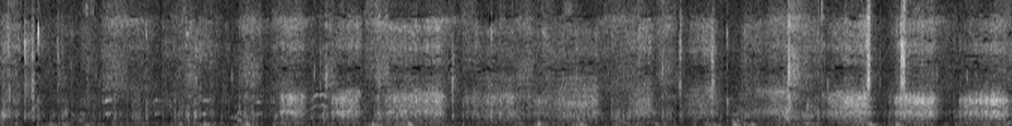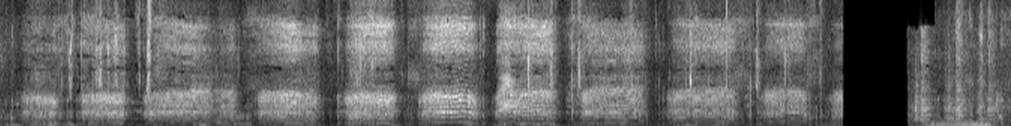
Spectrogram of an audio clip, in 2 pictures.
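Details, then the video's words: Newborn French Bulldog puppies nursing, recorded close up: a run of high, arched, squeaky whimpers in quick succession, about one every second, growing louder and steadier toward the end, over soft rustling and suckling noise. "The Sounds of Life: Newborn French Bulldogs Nursing"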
